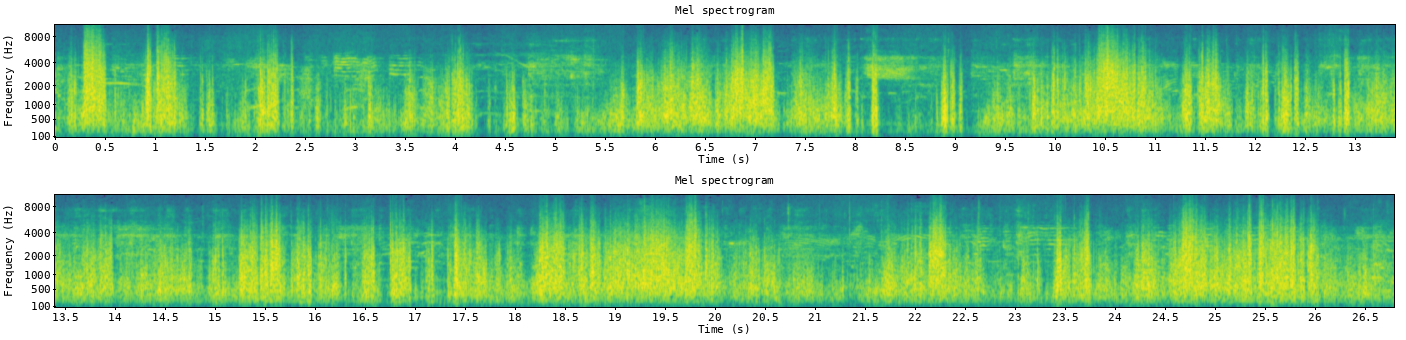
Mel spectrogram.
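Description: Strong wind gusts and roars outdoors.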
